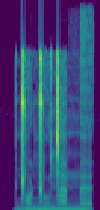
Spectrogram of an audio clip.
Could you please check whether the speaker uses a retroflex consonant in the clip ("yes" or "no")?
yes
